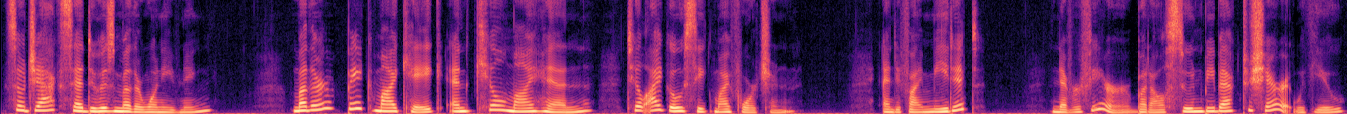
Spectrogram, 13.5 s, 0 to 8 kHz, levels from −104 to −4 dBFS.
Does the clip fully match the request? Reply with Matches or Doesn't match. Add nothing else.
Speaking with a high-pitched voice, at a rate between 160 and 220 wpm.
Matches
